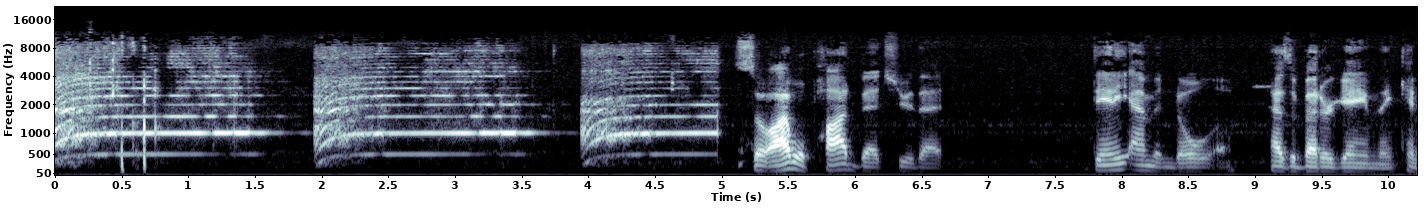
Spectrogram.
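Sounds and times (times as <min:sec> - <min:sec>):
loud harmonically rich alarm sound effect blaring: 0:00.0 - 0:05.0
speech: 0:05.2 - 0:06.8, 0:07.8 - 0:10.2.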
